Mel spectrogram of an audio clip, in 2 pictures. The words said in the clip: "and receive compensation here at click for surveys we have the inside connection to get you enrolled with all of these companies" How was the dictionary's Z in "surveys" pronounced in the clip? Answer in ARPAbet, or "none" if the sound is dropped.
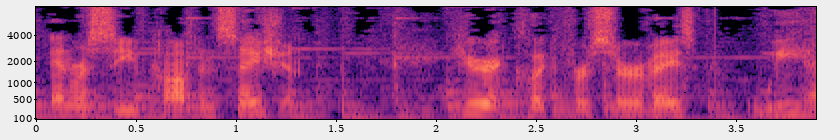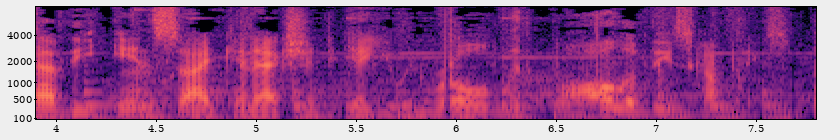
Z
